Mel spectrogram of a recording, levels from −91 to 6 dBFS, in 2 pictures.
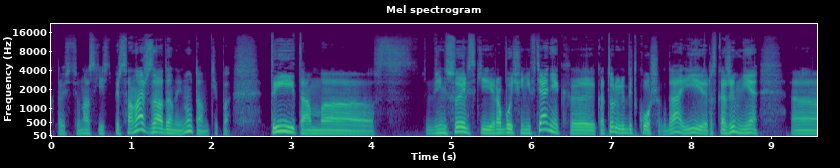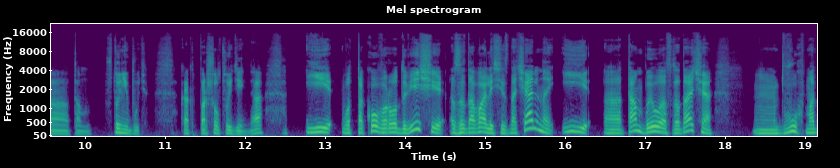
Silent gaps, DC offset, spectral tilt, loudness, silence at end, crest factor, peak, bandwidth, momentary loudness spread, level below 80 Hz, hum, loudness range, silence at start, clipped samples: none; under 0.1%; -5.5 dB/octave; -26 LUFS; 0 s; 16 dB; -10 dBFS; 15.5 kHz; 15 LU; -62 dBFS; none; 5 LU; 0.1 s; under 0.1%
